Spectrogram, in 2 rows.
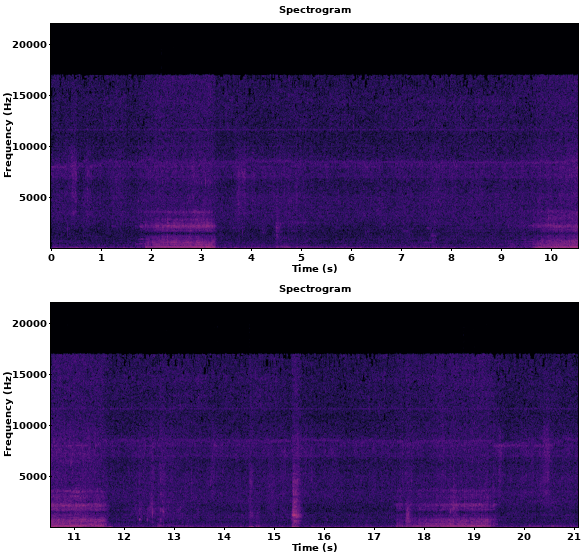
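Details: Labrador retriever snoring very loudly while asleep: three long, rough snores about eight seconds apart, roughly 8 breaths a minute, with quiet pauses between.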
